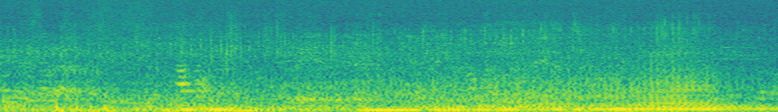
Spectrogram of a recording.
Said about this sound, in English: Now they have it in the bus and they're moving it down along. Once in the bus, they're fixing it firmly, and the bus is moving off.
